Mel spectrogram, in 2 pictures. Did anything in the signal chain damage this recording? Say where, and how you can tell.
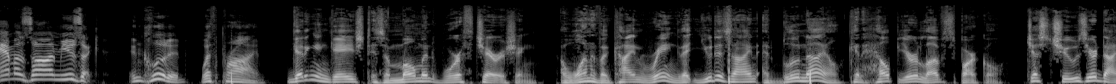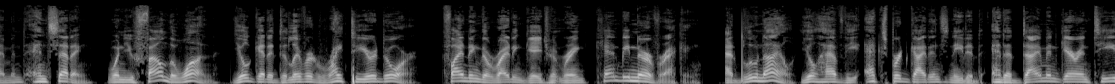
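Yes. Loud pops at 2.31, 7.29, 8.10, 14.69 (after "delivered right") and 18.58 s: single 22 ms transients about 15 to 20 dB above the speech, which continues underneath. These are likely voltage steps in the analogue wiring, from a plug, switch or static.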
